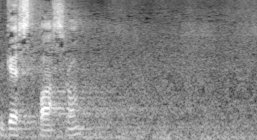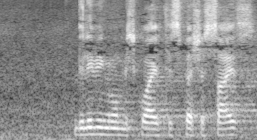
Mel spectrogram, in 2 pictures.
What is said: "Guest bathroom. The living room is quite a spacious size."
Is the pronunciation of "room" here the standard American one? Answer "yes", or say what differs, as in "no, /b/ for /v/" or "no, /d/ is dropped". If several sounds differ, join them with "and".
yes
